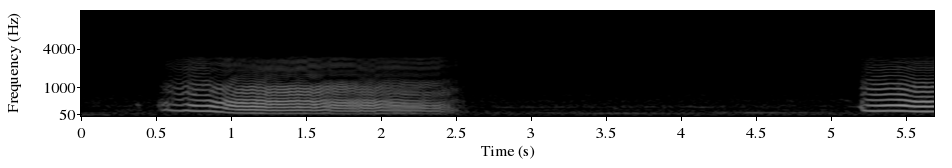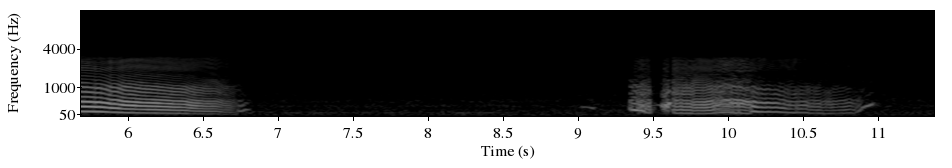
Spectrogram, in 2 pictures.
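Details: Three long, drawn-out tonal snores with falling pitch, about 14 a minute, separated by quiet pauses; snoring.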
